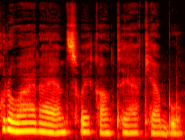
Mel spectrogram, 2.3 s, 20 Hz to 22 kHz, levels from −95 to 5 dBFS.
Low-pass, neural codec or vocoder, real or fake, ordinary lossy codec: none; none; real; none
